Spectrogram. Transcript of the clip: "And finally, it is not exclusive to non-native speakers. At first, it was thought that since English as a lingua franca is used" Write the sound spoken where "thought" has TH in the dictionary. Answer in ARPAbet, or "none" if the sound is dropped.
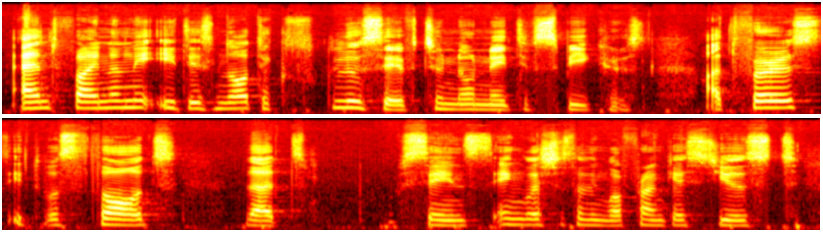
TH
